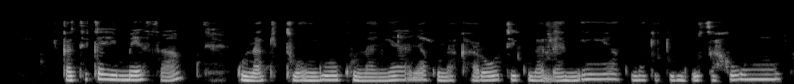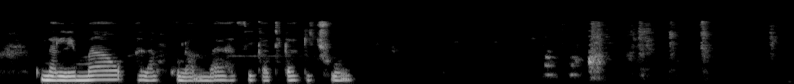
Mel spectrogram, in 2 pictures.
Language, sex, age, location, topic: Swahili, female, 18-24, Nakuru, finance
